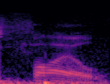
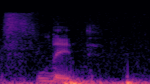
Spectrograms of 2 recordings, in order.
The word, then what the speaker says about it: Poulton-le-Fylde: It's file, actually. I always pronounce that wrong. I always call it Flid.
